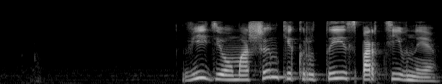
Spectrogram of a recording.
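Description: Resampler restarted on every block, from 1.3 s to the end: the sample-rate converter, which sounds like it is working from 24 kHz down to 16 kHz, treats each 100 ms block as a fresh start and loses the neighbouring samples at every boundary. That leaves a small discontinuity at each block edge, heard as a steady ticking at 10 Hz that rides on the speech and falls away in the quiet gaps.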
